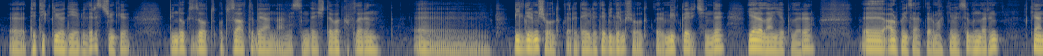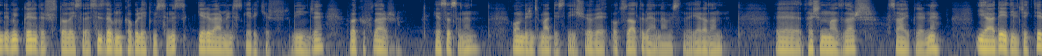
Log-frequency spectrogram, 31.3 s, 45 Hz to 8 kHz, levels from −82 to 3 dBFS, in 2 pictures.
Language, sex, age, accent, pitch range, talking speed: Turkish, male, 60-79, native, 80-100 Hz, 100 wpm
